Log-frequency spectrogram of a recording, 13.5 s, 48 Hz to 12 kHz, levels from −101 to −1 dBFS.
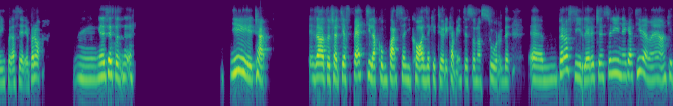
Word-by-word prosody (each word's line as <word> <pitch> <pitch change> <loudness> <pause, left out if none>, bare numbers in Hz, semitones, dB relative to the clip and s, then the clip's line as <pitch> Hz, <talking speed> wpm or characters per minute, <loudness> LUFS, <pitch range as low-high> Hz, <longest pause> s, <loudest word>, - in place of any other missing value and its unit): in 165 +1 -9
quella 160 0 -3
serie, 170 -2 -6
però, 205 +3 +2 0.7
mhmm, 195 -2 -8
nel 225 +3 +3
senso 245 -4 +5
ne 220 -1 -5 1.9
Si, 270 -8 +4
cioè - - +3 0.9
esatto, 215 0 +5
cioè 200 -2 +2
ti 190 - -2
aspetti 230 +4 +1
la 190 -2 +3
comparsa 190 0 +1
di 190 -1 -6
cose 190 0 +3
che 190 -1 -7
teoricamente 180 +1 -4
sono 180 0 -9
assurde. 175 0 -6 0.3
Ehm, 190 0 -3
però 265 +7 +4
sì, 225 -11 -5
le 190 0 +2
recensioni 225 +6 -2
negative 235 +5 -1
a - - -1
me 190 0 -6
anche 195 +5 -5
200 Hz, 140 wpm, -21 LUFS, 185-225 Hz, 1.9 s, senso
